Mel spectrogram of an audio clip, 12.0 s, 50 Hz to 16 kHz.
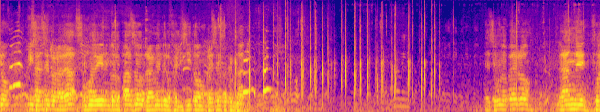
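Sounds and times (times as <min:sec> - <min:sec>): scattered hand clapping: 0:04.2 - 0:09.2.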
